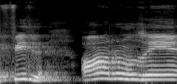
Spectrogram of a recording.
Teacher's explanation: فا کے نیچے زیر ہے، آگے لام ساکن ہے، ملا کے پڑھیں گے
